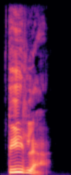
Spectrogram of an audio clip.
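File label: "tila", Spanish, female; mekanta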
